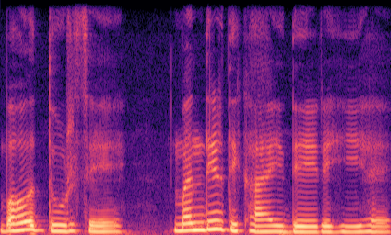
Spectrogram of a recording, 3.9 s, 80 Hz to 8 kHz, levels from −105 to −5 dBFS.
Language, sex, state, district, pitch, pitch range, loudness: Hindi, female, Himachal Pradesh, Shimla, 200 Hz, 195-225 Hz, -16 LUFS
